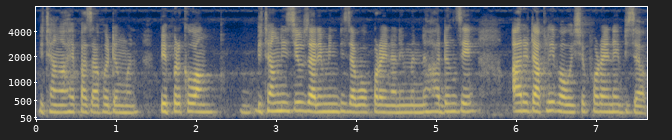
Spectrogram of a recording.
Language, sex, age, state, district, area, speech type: Bodo, female, 18-30, Assam, Kokrajhar, urban, spontaneous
